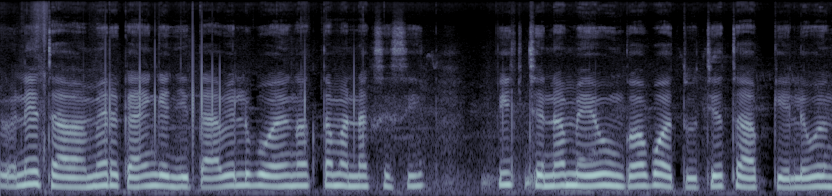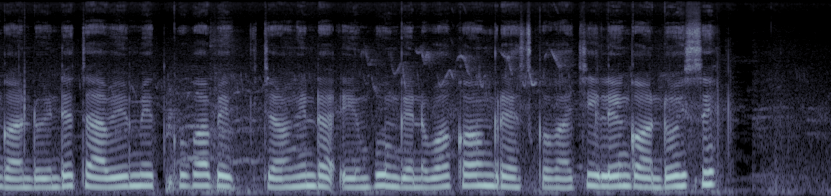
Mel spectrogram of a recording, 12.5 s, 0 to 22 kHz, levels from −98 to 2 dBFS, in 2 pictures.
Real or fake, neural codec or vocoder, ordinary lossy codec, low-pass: fake; vocoder, 44.1 kHz, 128 mel bands every 256 samples, BigVGAN v2; none; none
